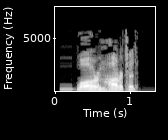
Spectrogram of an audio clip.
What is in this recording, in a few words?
"warm-hearted", English; adjectives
